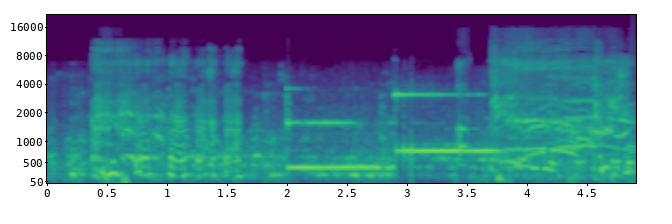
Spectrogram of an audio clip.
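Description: A two-tone subway train announcement chime rings out over background chatter and noise aboard a subway train, a lower steady note followed by a higher one, clear and sustained before mixing into busy crowd sound; the next stop announced is Concourse B.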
